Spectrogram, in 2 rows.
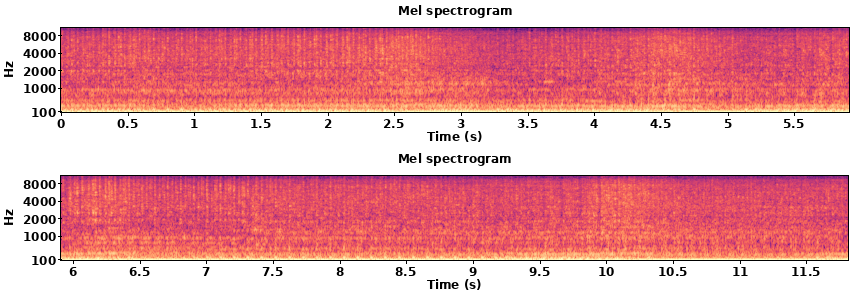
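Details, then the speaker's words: Lumpy, surging, stumbling V8 idle on the 6L engine of an off-road El Camino after King of Hammers short-track racing; it dumps oil out the breather. Owner suspects it is overheated or failing, not fully blown yet. "And it was not running right. It doesn't look like it's completely blown up, but I think it's on its way out."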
